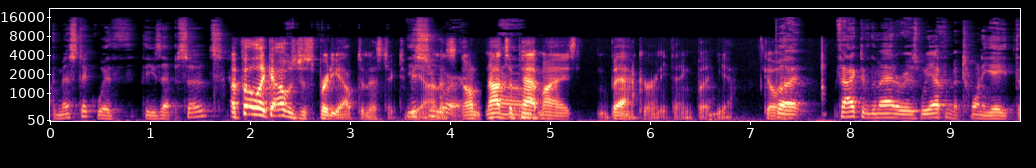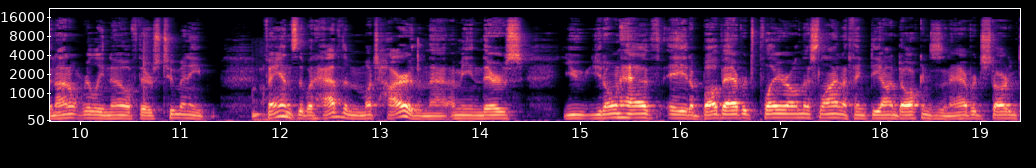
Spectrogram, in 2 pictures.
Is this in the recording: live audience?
no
